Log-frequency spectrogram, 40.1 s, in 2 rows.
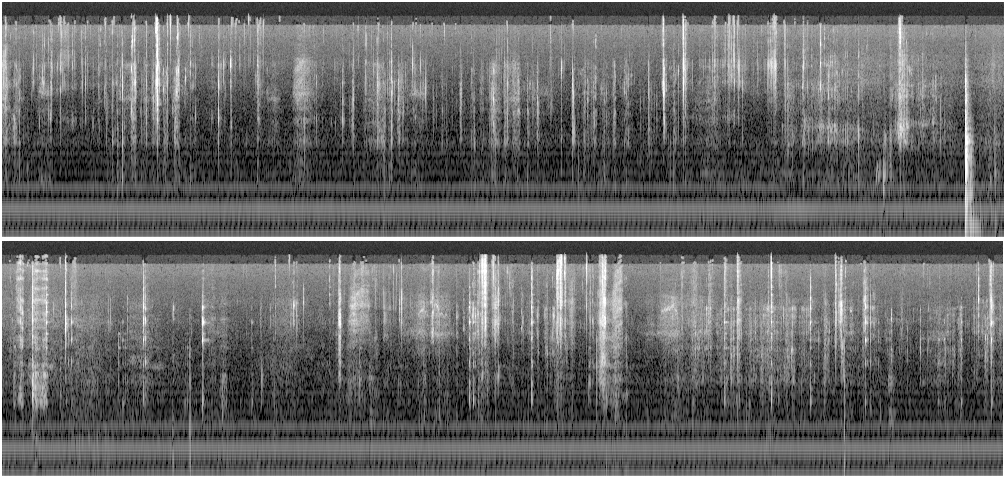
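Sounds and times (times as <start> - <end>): crunchy chewing: 6.2 - 18.9, 33.2 - 40.0
sharp knock: 19.3 - 19.6.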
